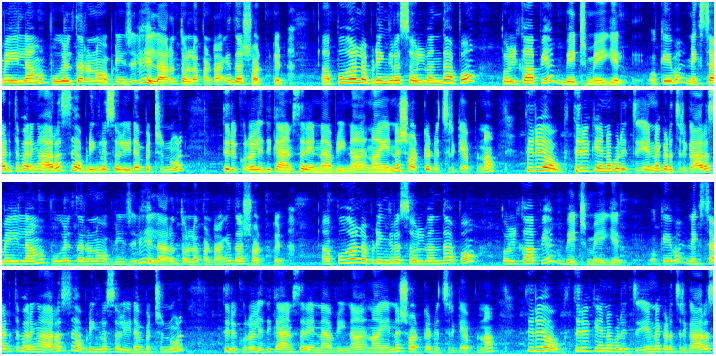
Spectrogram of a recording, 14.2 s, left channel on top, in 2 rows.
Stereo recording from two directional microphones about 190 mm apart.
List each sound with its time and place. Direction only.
0.0 s a woman's voice: 35° left (ahead or behind)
